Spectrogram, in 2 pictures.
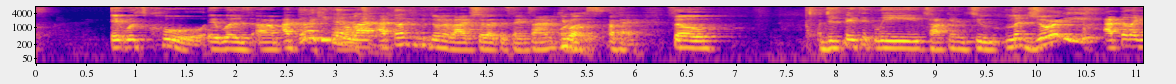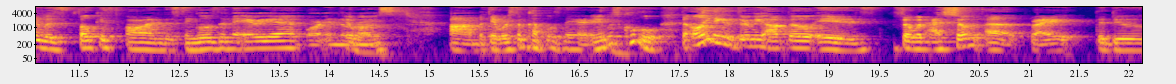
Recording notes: Technical Difficulties. However is a lil a cut and paste because of some audio issues.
